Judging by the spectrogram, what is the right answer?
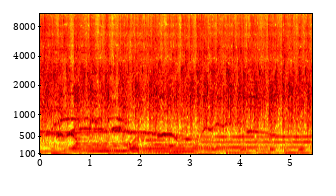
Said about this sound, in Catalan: Benvingudes a la tercera temporada del Nou Paradigma, el podcast amb un públic obedient, com ens agrada, que dius ara feu un aplaudiment i el públic aplaudeix!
